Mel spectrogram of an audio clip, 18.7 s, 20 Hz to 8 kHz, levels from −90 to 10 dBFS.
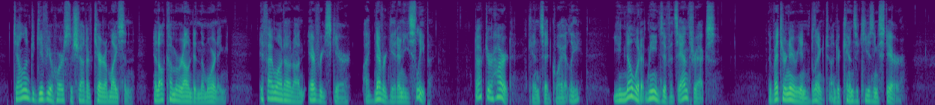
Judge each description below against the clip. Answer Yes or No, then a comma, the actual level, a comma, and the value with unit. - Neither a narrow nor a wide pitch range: No, wide, 6.6 semitones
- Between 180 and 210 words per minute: No, average, 160 wpm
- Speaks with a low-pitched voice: Yes, low, 105 Hz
